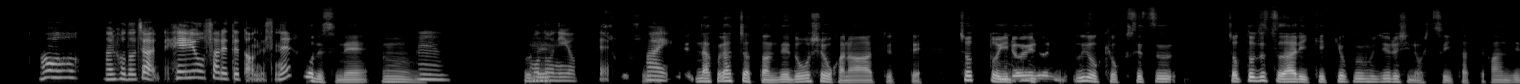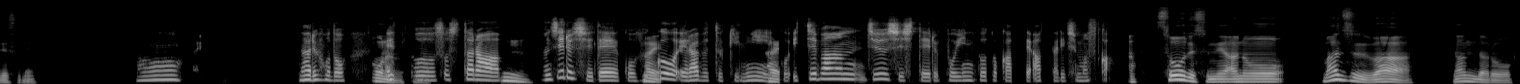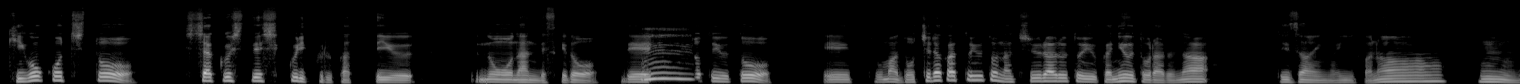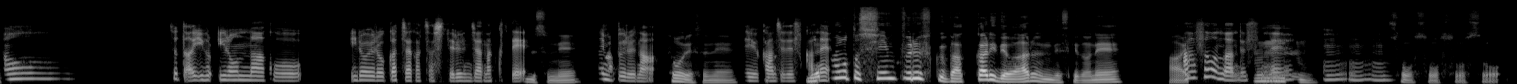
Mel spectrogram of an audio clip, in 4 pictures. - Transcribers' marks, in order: other background noise
- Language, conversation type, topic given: Japanese, podcast, 今の服の好みはどうやって決まった？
